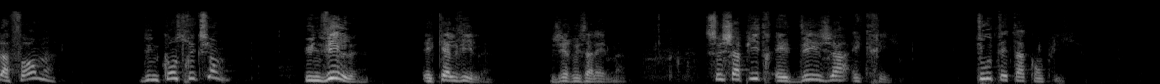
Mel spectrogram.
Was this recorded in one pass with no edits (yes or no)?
yes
